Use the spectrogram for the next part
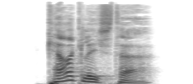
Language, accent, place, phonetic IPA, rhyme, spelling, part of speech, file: German, Germany, Berlin, [ˈkɛʁklɪçstɐ], -ɛʁklɪçstɐ, kärglichster, adjective, De-kärglichster.ogg
- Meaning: inflection of kärglich: 1. strong/mixed nominative masculine singular superlative degree 2. strong genitive/dative feminine singular superlative degree 3. strong genitive plural superlative degree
